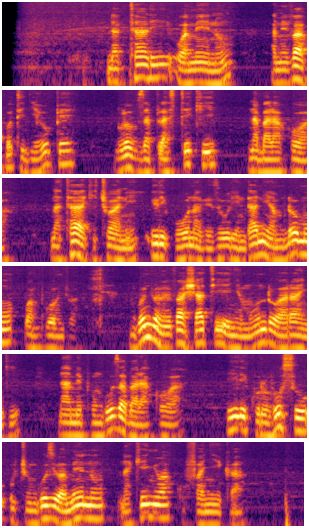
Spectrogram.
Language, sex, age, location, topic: Swahili, male, 25-35, Dar es Salaam, health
